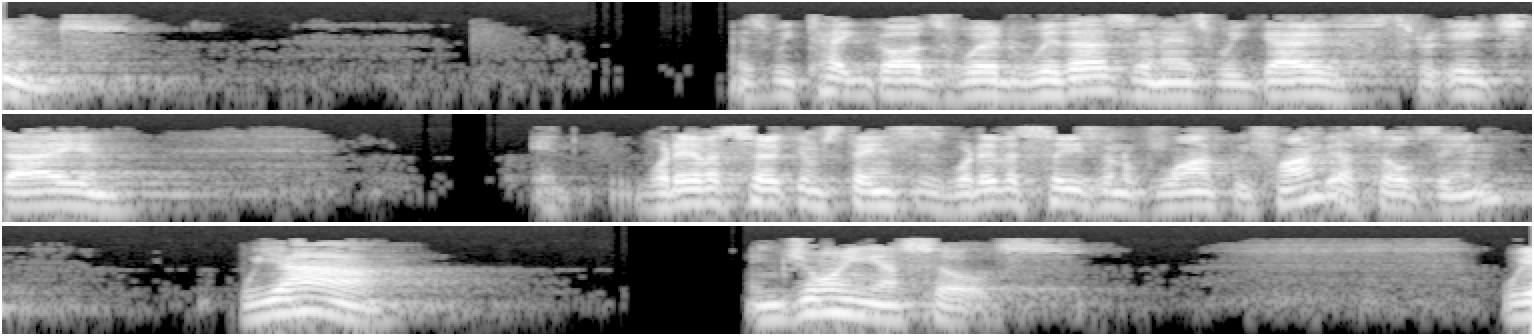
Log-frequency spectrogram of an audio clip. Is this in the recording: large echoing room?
yes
